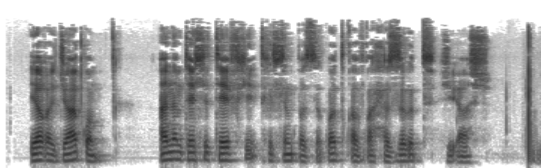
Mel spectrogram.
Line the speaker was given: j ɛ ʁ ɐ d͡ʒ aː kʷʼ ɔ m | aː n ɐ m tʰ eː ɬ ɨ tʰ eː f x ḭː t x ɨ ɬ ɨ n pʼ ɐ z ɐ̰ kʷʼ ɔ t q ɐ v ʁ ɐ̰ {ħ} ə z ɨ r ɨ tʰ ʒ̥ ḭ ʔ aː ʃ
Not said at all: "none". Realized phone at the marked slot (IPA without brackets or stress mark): ħ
